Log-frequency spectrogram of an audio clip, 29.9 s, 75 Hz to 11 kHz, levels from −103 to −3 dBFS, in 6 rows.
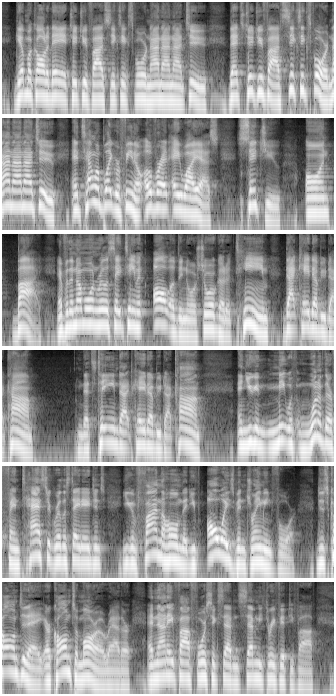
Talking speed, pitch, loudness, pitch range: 160 wpm, 150 Hz, -14 LUFS, 130-175 Hz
